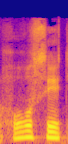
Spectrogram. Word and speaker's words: 砲聲: 法制って読むんや、うん、あの大砲の方に「声」っていう字の難しい字ね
